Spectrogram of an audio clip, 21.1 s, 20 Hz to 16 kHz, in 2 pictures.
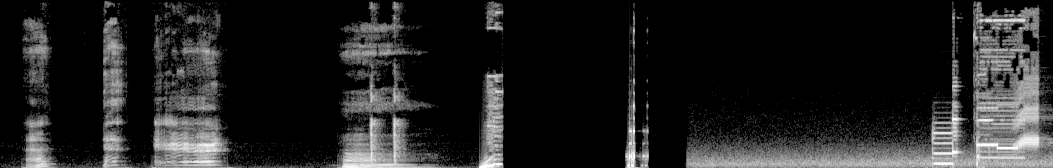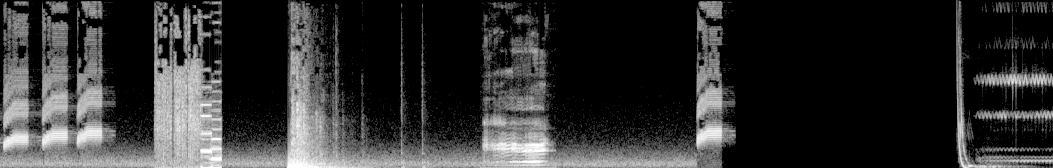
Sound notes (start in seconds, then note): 3.4 disappointed sigh; 9.3 teleporter beeps and sounds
